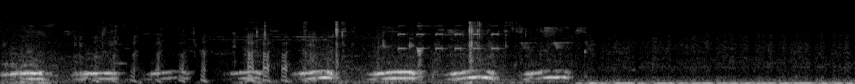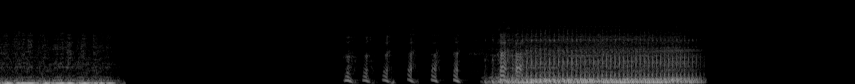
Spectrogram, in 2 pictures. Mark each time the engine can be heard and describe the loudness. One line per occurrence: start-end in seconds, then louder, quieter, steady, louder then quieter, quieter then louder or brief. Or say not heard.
5.7-9.8 steady
13.3-15.6 brief.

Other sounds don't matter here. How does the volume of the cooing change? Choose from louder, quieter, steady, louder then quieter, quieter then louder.
quieter then louder.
